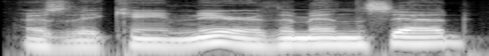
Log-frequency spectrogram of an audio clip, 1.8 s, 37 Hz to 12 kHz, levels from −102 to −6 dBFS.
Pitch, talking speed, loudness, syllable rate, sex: 115 Hz, 230 wpm, -14 LUFS, 4.4 syllables/s, male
